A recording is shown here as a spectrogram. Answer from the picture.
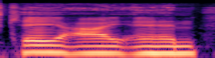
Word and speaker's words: Kindya: So the D is silent. It's Kindya, and a ton of info there.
